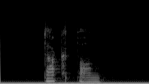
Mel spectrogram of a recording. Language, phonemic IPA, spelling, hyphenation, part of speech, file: Dutch, /ˈdɑkˌpɑn/, dakpan, dak‧pan, noun, Nl-dakpan.ogg
- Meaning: roof tile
